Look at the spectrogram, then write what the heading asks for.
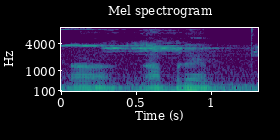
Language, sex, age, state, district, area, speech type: Gujarati, male, 18-30, Gujarat, Ahmedabad, urban, spontaneous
